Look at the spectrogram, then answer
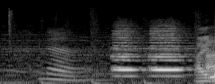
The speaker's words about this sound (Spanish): Con, ustedes el amigo Tren tocando bocinas para no chocarse a nadie en Juan del Campillo. Uy, qué fuerte que es.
